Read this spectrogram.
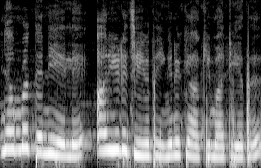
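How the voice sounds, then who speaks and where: A woman's voice: high voice, lively intonation, a little fast, dark tone, lo-fi sound. A woman voicing a worried elderly grandmother who speaks in an anxious, pleading way.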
